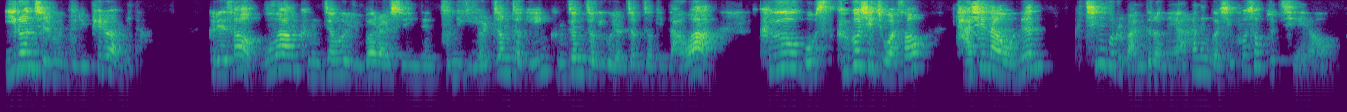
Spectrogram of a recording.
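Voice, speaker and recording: Animated and brisk, this woman speaks at medium pitch with a sharp tone. She is from Jeonju, South Korea, lecturing an audience on motivational business training and emphatically answering her own questions, recorded through a distant microphone in an echoey room.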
